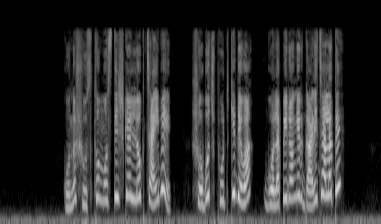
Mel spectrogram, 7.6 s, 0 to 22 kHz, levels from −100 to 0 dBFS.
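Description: Throughout the speech, there is nothing above about 13.3 kHz, and two different kinds of coding artefact are heard together. That points to transcoding between lossy codecs, likely a Vorbis-type encode later re-encoded as MP3 at similarly low bitrates. A single codec pass would leave only one kind of artefact.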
